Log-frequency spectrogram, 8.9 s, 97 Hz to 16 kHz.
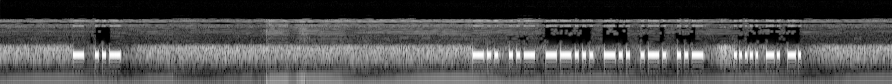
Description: Morse code, heard as a keyed tone, about 33 wpm, 580 Hz. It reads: TU DU7DRU 5NN
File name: posts / 2015-sept-24-2118z-t2gc-18-071-cw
